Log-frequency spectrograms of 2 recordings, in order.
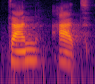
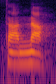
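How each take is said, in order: First: The final T is clearly pronounced. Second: The final T is left silent. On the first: "That's the way it should be pronounced, the way we pronounce it in the Southwest" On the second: "without the T at the end"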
